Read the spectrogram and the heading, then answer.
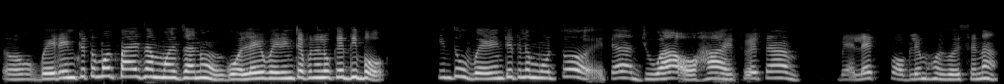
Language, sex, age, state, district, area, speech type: Assamese, female, 30-45, Assam, Charaideo, urban, spontaneous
